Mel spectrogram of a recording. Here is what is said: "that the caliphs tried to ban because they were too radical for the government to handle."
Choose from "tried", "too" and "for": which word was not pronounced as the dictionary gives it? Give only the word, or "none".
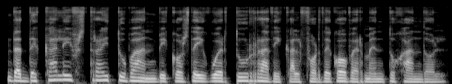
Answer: none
